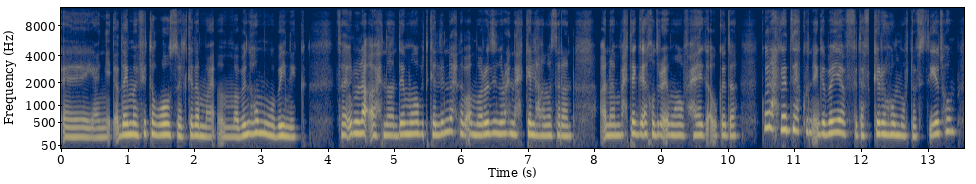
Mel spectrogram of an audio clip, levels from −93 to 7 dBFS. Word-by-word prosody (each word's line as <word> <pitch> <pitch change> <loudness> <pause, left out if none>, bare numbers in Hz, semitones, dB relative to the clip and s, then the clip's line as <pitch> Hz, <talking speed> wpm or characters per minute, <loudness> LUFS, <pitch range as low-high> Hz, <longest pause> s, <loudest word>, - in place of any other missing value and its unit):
آآ - - -5 0.4
يعني 180 +1 -6
دايمًا 230 +1 +4
في 225 +3 -4
تواصل 230 -3 +2
كده 215 +1 0
مع 195 -2 -2
ما 190 0 -4
بينهم 245 +6 +2
وبينك، 200 -3 +1 0.5
فيقولوا 235 +3 +2
لأ 260 -3 +3
إحنا 225 0 -3
دايمًا 240 +3 +2
ماما 250 0 +3
بتكلمنا، 240 +3 -1
إحنا 275 -3 -4
بقى - - -2
المرّة 230 +1 +3
دي 255 +1 -1
نروح 250 0 0
نحكى 245 0 +1
لها 220 -1 0
مثلًا، 215 -1 -2 0.4
أنا 220 +1 0
محتاج 230 +2 0
آخد 235 -1 -1
رأي 225 - 0
ماما 220 -1 -1
في 215 - -16
حاجة 225 0 -2
أو - - -7
كده، 215 -1 -4 0.3
كل 370 - 0
الحاجات 350 -3 +3
ديّة 325 +1 +2
هتكون 295 -2 -6
إيجابية 260 +3 +3
في 240 -2 -9
تفكيرهم 230 +1 +1
وفي 210 0 -5
نفسيتهم، 255 +7 -2
230 Hz, 185 wpm, -24 LUFS, 215-250 Hz, 0.5 s, دايمًا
